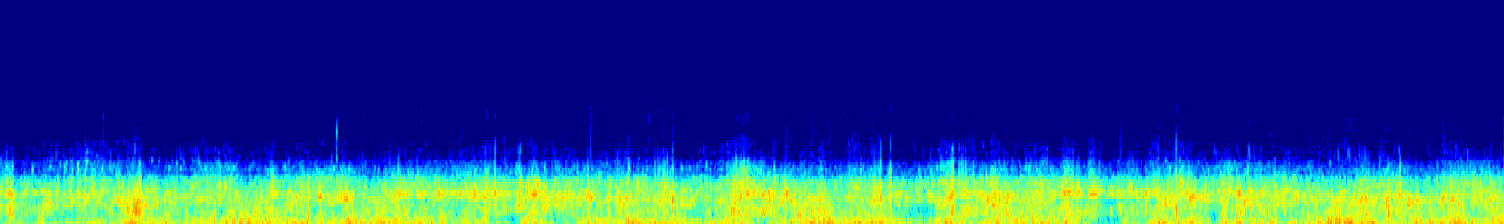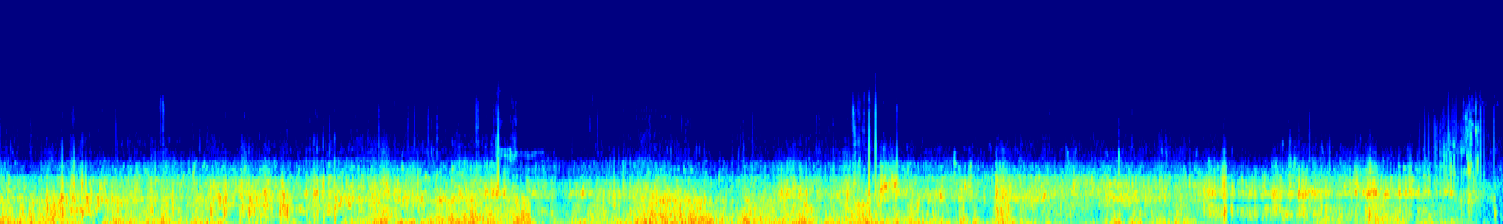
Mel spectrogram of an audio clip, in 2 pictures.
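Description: River current heard with the camera held underwater: a steady, muffled rush with no high end. Right at the end the camera comes up out of the water with a brief splash.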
